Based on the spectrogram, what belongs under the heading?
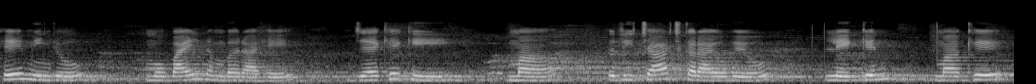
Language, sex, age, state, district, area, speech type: Sindhi, female, 30-45, Uttar Pradesh, Lucknow, urban, spontaneous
